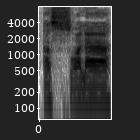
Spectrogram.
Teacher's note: These three letters are recited with the tongue in the lower palate of the mouth. But with Sad, then the back of the tongue is raised with its recitation, and the air within the mouth, and this is where sometimes the error occurs with some who recite Sad by raising the tongue to the upper incisors.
